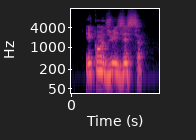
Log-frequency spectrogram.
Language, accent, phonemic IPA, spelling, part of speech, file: French, Canada, /e.kɔ̃.dɥi.zis/, éconduisissent, verb, LL-Q150 (fra)-éconduisissent.wav
- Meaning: third-person plural imperfect subjunctive of éconduire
